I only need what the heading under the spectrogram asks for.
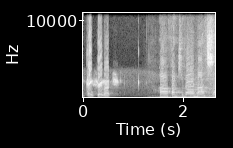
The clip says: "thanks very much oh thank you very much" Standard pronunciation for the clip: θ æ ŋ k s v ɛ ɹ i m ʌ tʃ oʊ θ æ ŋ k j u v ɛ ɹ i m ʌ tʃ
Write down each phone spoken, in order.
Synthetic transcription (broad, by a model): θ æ ŋ k s v ɛ ɹ i m ʌ tʃ oʊ θ æ ŋ k j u v ɛ ɹ i m ʌ tʃ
